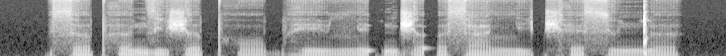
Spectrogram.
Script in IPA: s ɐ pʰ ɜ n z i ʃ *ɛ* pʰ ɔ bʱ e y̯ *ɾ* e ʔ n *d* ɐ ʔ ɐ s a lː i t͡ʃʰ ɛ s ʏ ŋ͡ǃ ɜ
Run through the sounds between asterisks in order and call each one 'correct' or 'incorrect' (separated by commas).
incorrect, incorrect, incorrect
